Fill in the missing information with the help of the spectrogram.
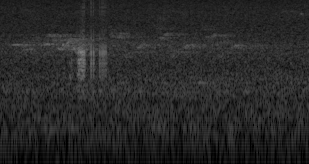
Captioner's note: birds chirping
